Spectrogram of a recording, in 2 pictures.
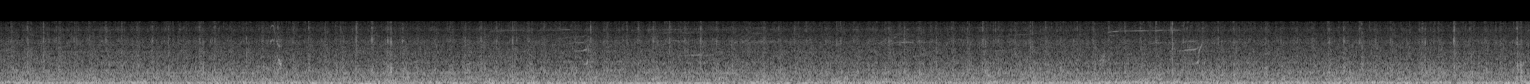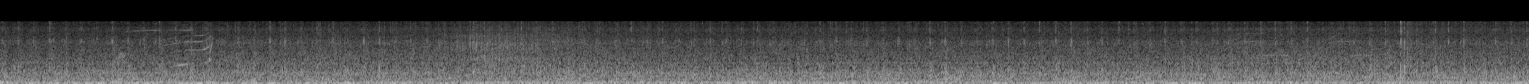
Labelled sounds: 16.4	17.0	killer whale, southern resident, 4.6 to 5.0 kHz

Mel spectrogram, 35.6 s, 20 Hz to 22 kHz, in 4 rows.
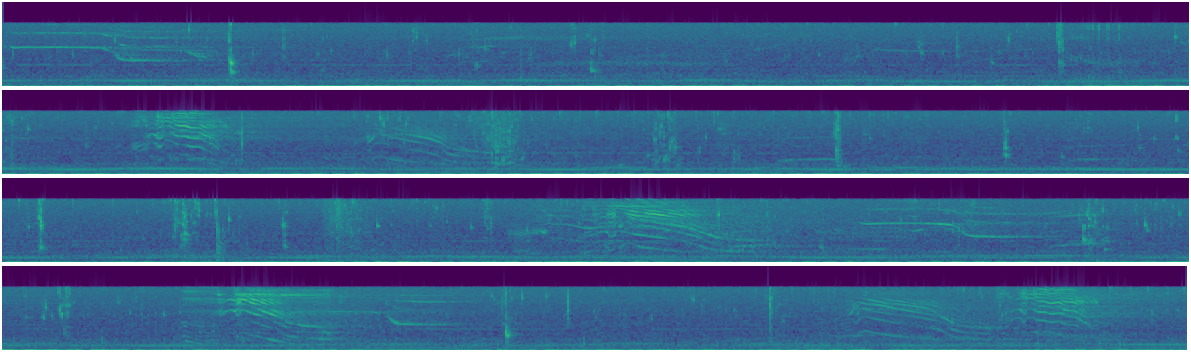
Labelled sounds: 0.0	1.7	killer whale, southern Alaska resident, 0.92 to 7.7 kHz
3.4	3.9	killer whale, southern Alaska resident, 0.55 to 3.0 kHz
6.5	7.7	killer whale, southern Alaska resident, 0.97 to 4.7 kHz
9.8	10.7	killer whale, southern Alaska resident, 0.60 to 8.0 kHz
11.6	12.4	killer whale, southern Alaska resident, 0.55 to 3.9 kHz
14.7	15.2	killer whale, southern Alaska resident, 0.60 to 2.5 kHz
16.8	17.3	killer whale, southern Alaska resident, 0.64 to 2.3 kHz
21.7	23.5	killer whale, southern Alaska resident, 0.69 to 8.0 kHz
24.1	26.1	killer whale, southern Alaska resident, 0.87 to 5.2 kHz
28.4	29.2	killer whale, southern Alaska resident, 0.55 to 8.0 kHz
29.5	30.3	killer whale, southern Alaska resident, 0.92 to 6.1 kHz
32.9	35.1	killer whale, southern Alaska resident, 0.64 to 8.0 kHz

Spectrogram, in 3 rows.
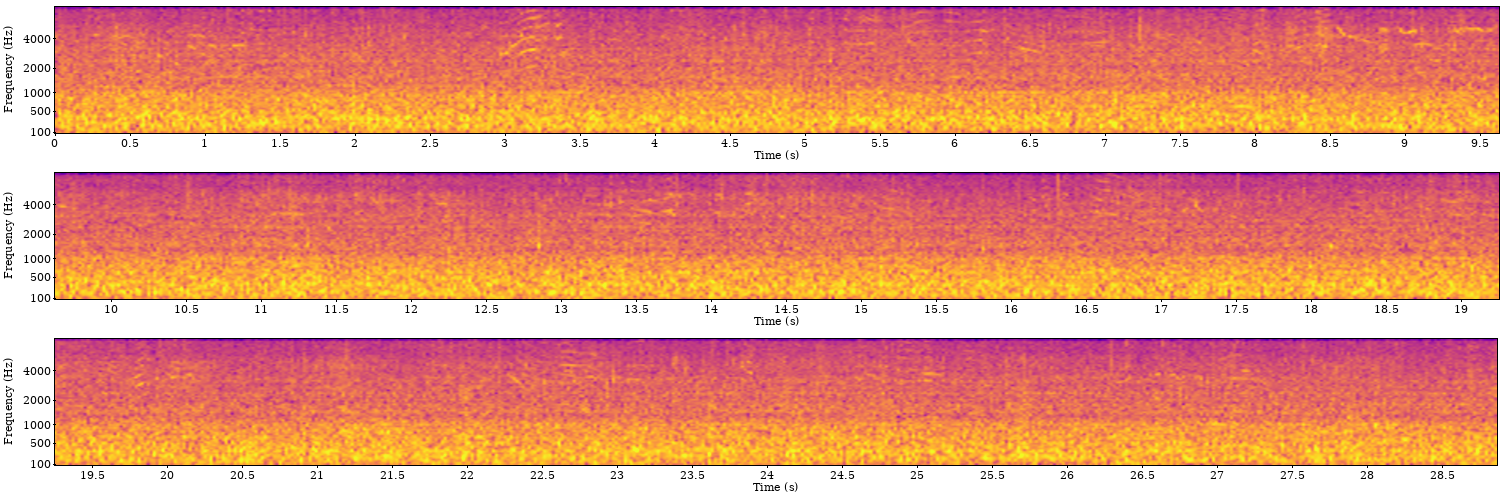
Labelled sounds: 5.7	6.0	Pacific white-sided dolphin, 4.5 to 7.2 kHz
6.8	7.0	Pacific white-sided dolphin, 3.5 to 3.8 kHz
9.3	9.6	Pacific white-sided dolphin, 4.6 to 5.1 kHz
11.1	11.3	Pacific white-sided dolphin, 3.2 to 3.3 kHz

